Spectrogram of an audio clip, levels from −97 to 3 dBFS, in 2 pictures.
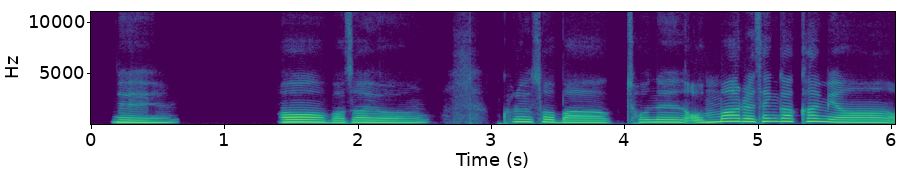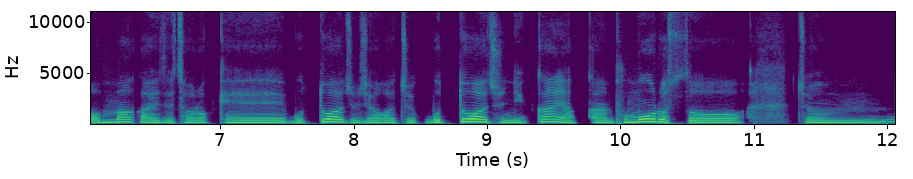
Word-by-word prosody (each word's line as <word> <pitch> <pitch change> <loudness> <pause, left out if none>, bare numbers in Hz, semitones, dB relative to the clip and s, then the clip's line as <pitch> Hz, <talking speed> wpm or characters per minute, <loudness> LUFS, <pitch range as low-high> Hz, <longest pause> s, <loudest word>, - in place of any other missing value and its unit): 네. 210 -2 +2 0.8
어 235 -1 +6
맞아요. 205 0 -1 0.6
그래서 250 -2 0
막 205 -3 0
저는 230 -1 0
엄마를 275 +6 +2
생각하면 295 -4 0 0.3
엄마가 220 +3 -1
이제 200 0 -3
저렇게 205 0 -2
못 200 +1 -6
도와주셔 210 -7 +1
가지고 190 +1 -5
못 210 -1 -1
도와주니까 240 -2 +2
약간 200 0 -4
부모로서 195 -5 +1 0.4
좀 200 +2 -4
210 Hz, 235 characters per minute, -22 LUFS, 200-235 Hz, 0.8 s, 어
